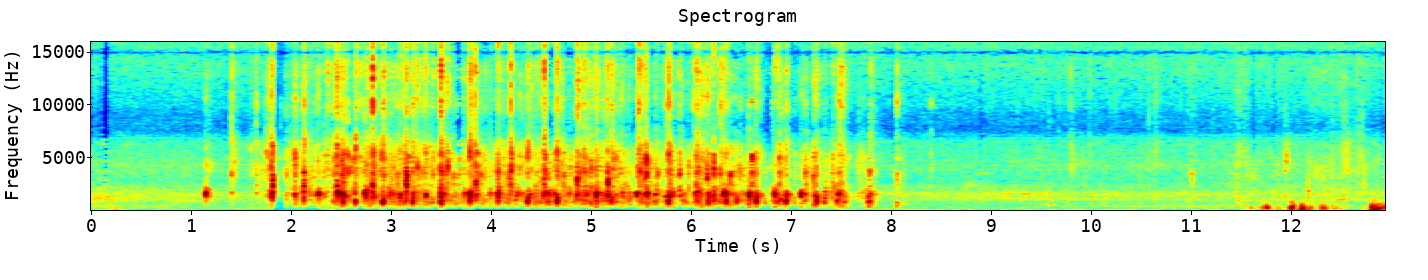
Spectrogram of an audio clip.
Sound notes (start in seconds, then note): 1.1 applause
